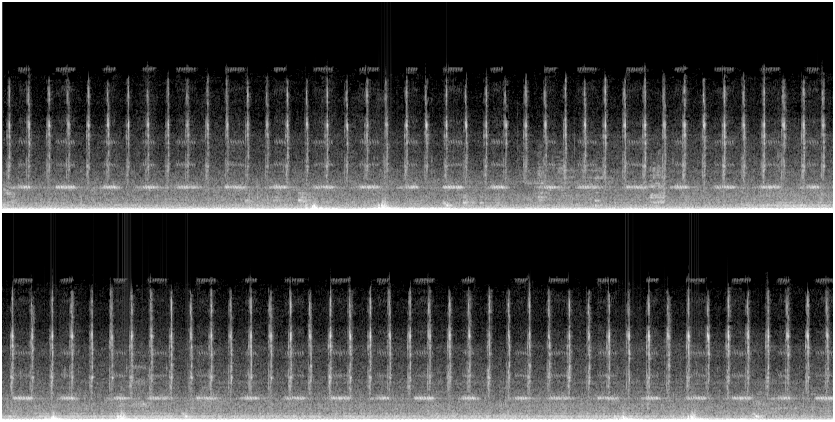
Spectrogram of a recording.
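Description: Clock-ticking sound effect, steady at about two ticks a second, marking an awkward silence, over a low steady hum.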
